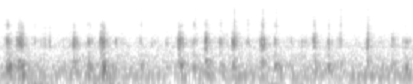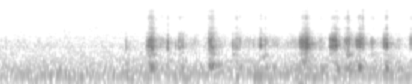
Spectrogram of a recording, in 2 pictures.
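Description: A wooden stylus scratches lines into the black wax coating of a thin scratch-art paper page in a spiral book. It makes a quiet, dry run of short, bright scraping strokes with a papery rasp. The strokes are lighter and steady at first, then come louder and sharper toward the end.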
